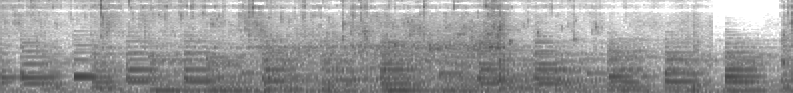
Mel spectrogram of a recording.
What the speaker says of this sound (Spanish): A nuestras lentejas agregamos un poco de agua.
